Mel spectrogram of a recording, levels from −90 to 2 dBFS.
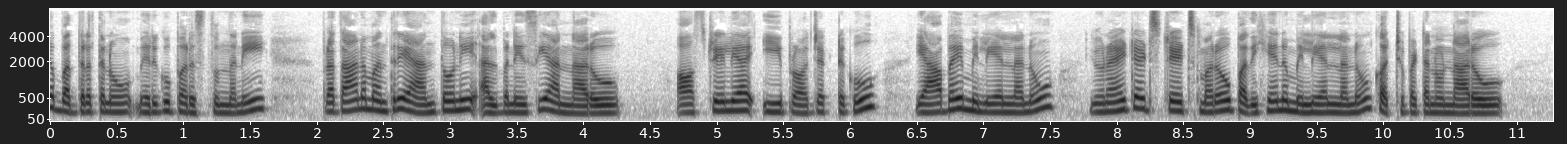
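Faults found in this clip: No findings: the speech passed through call microphone processing with content up to 8 kHz and the lowest bass trimmed as expected.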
